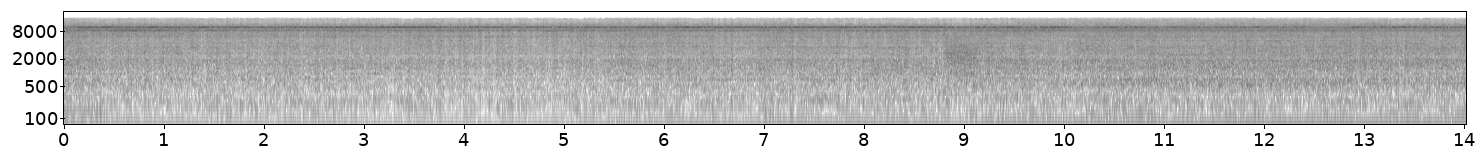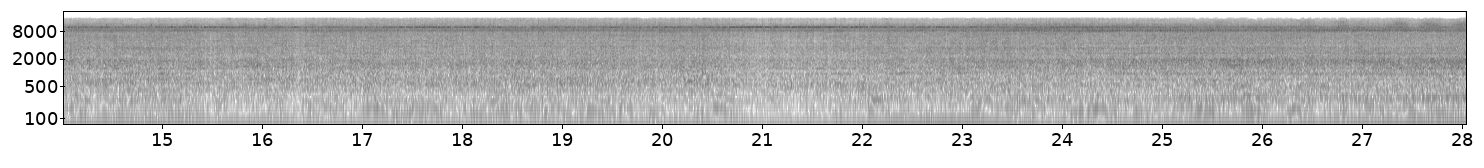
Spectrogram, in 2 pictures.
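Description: Vibratory bowl feeder running: the drive unit under the stainless steel bowl hums steadily and low while plastic bottle caps rattle along the bowl's track.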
